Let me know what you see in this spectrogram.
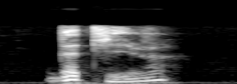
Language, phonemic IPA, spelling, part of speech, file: French, /da.tiv/, dative, adjective, Dative-FR.ogg
- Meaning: feminine singular of datif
